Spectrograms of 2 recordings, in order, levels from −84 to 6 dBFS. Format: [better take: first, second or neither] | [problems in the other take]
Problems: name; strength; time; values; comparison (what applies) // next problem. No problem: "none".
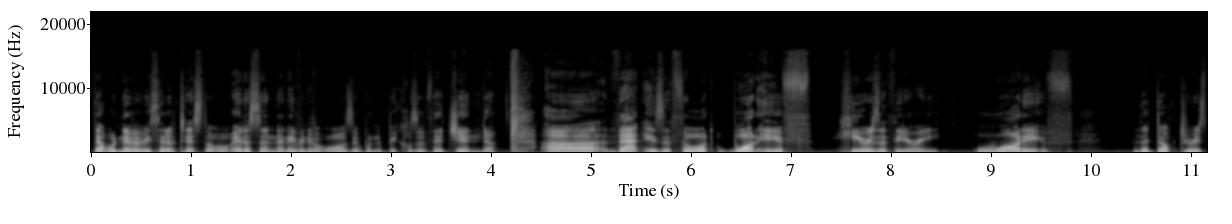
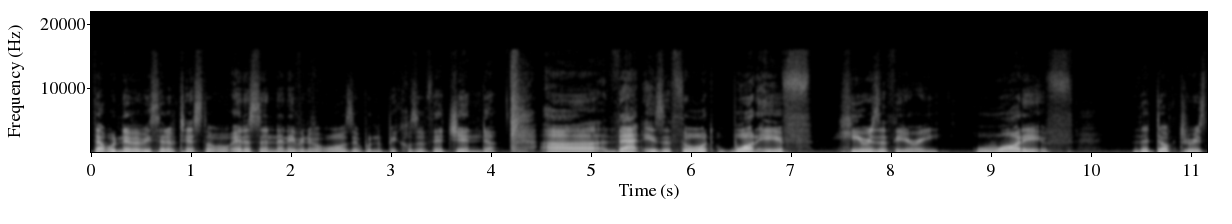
neither | none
